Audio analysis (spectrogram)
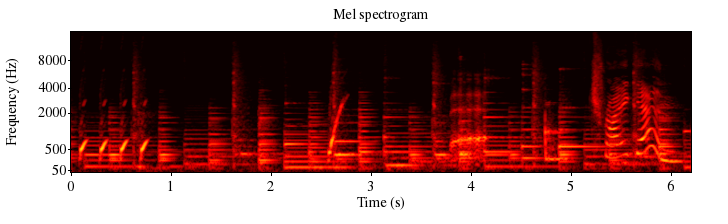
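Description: A cartoon sheep bleats in a children's animal cartoon, with wobbly, pitch-bending cries mixed with bouncy boing and plop effects and tinkling sounds in a busy, playful sequence.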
